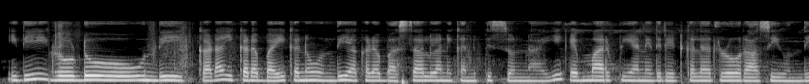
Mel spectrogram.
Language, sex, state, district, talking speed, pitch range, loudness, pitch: Telugu, female, Andhra Pradesh, Guntur, 135 wpm, 175-195 Hz, -14 LUFS, 185 Hz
